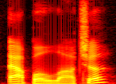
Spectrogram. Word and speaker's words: Appalachia: debater Kyle from Appalachia in Appalachia we pronounce it Appalachia Rose Kenner and Jim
